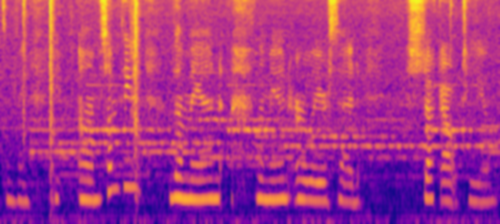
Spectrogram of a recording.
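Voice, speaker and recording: A woman with a fairly high voice plays host of a let's play, reading story text very slowly. She stumbles and drops in casual asides as she goes. Clear music plays behind her. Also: rough recording. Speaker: host of a gaming video, reading a visual novel aloud. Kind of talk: casual chat and read-aloud let's play.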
